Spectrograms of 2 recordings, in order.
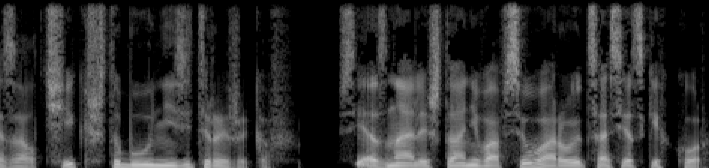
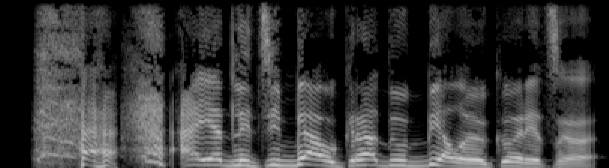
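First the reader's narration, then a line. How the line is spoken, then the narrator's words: Laughing. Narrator (Russian): сказал один из них, смеясь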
